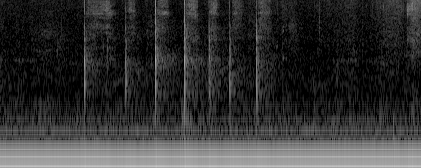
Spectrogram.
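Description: Chalk writing on a blackboard: a quick run of short, sharp taps and scratches, about three a second, for a couple of seconds from about a second in.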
